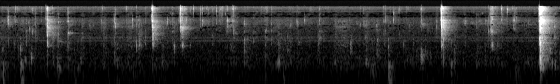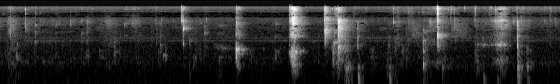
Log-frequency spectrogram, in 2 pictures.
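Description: Close-miked eating sounds from a mouthful of pounded yam fufu and egusi soup: scattered wet smacks and clicks of chewing and swallowing. The sharpest smack comes about eleven seconds in, and a quick run of them comes near the end.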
